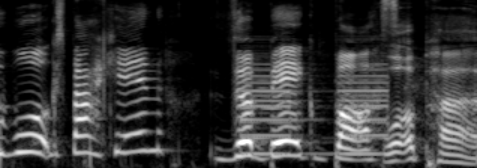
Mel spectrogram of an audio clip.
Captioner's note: siren blaring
